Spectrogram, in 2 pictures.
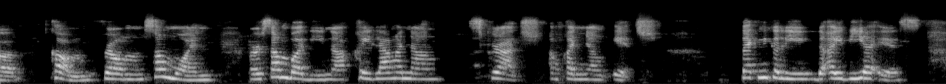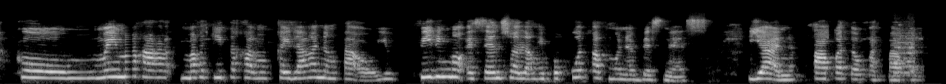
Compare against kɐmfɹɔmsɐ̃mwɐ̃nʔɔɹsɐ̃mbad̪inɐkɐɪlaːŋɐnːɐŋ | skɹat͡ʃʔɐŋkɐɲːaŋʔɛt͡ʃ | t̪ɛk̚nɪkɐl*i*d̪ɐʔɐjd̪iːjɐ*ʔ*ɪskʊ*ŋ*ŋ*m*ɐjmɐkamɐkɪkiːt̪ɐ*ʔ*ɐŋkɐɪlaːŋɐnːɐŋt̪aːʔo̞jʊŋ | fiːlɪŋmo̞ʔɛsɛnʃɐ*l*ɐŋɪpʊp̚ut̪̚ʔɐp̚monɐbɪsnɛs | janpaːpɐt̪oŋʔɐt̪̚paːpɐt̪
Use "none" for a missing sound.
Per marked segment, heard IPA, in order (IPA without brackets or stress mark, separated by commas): i, ʔ, ŋ, m, k, l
